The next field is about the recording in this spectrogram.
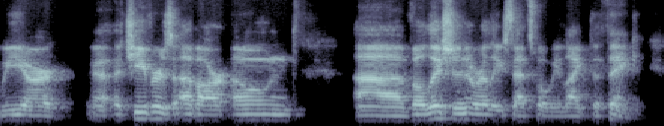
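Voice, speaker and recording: The pace is fairly quick. Audible room echo surrounds the voice. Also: man. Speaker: project management presenter. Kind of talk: presentation lecture. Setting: chapter meeting. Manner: fast.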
